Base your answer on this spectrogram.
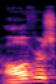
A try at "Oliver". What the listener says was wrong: Oliver. It sounded like Oliver. Don't you dare put that I in there.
